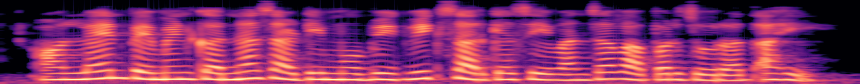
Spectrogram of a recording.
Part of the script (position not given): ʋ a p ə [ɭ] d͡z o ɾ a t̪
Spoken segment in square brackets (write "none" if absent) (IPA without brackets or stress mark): ɾ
